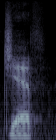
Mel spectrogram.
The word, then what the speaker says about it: GIF: know that it's pronounced gift because gif stands for graphics interchange format there's no J in the word graphics as far as I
